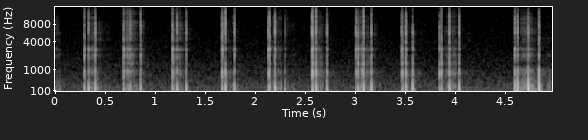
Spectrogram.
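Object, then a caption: Wooden bowl. Fingernails tap rapidly on the outer wall of a hollow, polished wooden bowl turned upside down over microphones. The taps come in ten quick clusters of short, dry, hollow knocks with a low body and bright clicky tops that die away almost instantly, separated by quiet gaps.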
